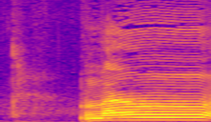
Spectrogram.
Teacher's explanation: Fa amma man, ya, fa amma man, maknya 2 harakat, kemudian man ditahan 2 harakat dan didengungkan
